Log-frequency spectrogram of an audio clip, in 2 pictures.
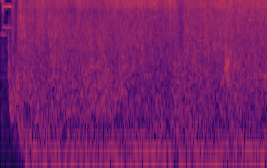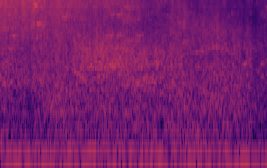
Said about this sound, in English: The front seat of the car explodes into the air, Bill's burning body still strapped in by his seatbelt.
